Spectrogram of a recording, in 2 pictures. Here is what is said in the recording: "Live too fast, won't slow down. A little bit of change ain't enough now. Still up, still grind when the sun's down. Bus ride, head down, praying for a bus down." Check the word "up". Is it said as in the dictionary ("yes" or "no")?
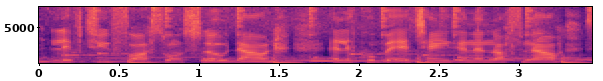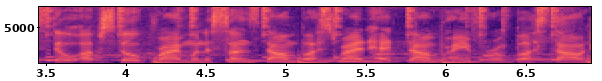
yes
